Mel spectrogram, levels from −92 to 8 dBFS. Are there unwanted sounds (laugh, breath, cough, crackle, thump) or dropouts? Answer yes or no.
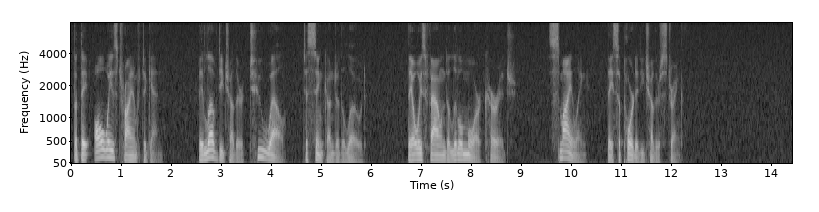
no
